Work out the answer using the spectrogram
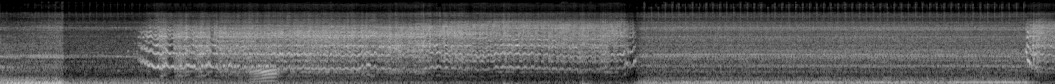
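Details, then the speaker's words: Volvo 940 with warm engine, steering wheel turned to full lock: a loud, wavering high squeal that eases off after, the loose belt slipping as the power steering pump comes under pressure; belt needs tightening. "Yeah, that's not supposed to do that. The power steering pump is causing the belt to slip."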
